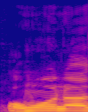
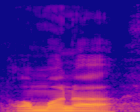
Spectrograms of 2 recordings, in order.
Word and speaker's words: 어머나: 한국어는 어머나로 했고 발음은 이제 일본 사람들이 어 발음이 잘 안 되거든요. 어 발음이 없어서 어머나라고 자연스럽게 어머나 해도 어머나라고 발음하게 되는 건데 한국말로 생막걸리 비 오는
